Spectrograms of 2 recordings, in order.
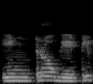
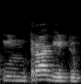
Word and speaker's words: interrogative: लिखा हुआ है, INTERROGATIV, इंट्रोगेटिव सेंटेंस। कुछ बच्चा इसको इंट्रागेटिव पढ़ देते ना, इंट्रा नहीं है मेरे भाई, अगर आप प्रोनाउंसिएशन गलत करोगे तब तो गड़बड़ है। ये इंट्रागेटिव नहीं है, ये इंट्रोगेटिव है।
